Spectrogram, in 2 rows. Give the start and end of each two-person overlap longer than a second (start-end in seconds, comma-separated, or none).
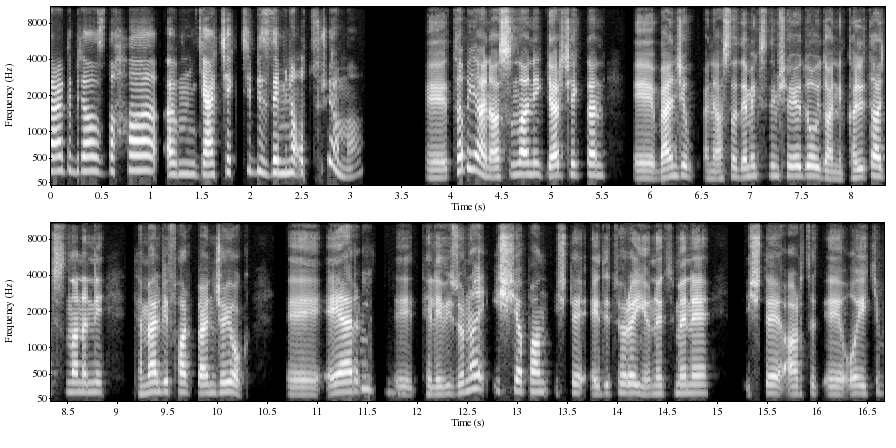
none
